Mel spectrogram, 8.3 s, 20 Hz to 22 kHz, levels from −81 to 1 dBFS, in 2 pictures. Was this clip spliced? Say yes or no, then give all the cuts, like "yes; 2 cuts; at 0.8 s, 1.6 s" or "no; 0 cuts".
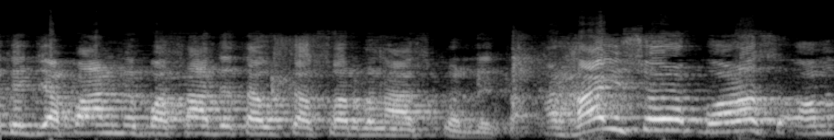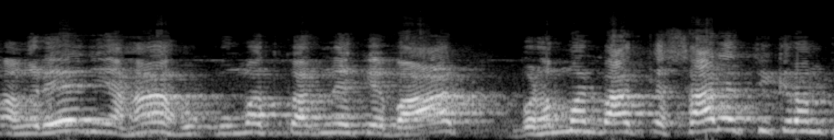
yes; 2 cuts; at 2.8 s, 4.1 s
